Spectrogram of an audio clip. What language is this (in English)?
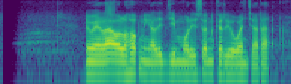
Sundanese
